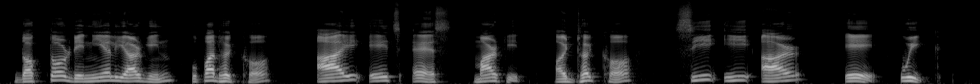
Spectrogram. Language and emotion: Assamese, neutral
